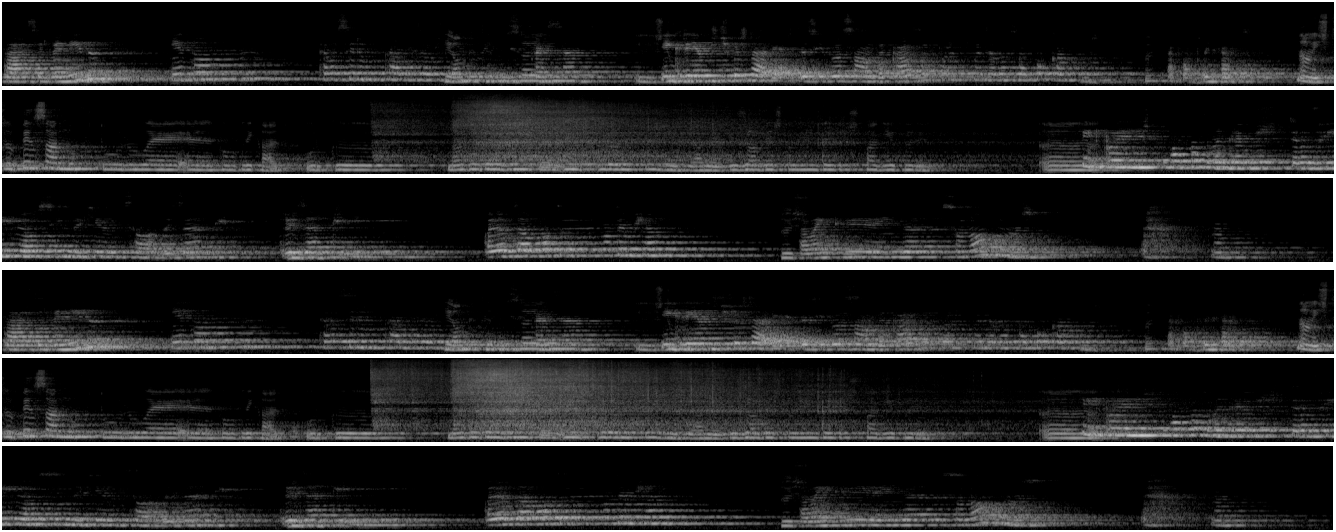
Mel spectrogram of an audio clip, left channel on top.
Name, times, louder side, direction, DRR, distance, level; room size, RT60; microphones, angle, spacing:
voice 1, 0.0-1.0 1.7-2.6 3.2-5.9 6.6-10.9 11.6-12.3 24.1-28.9 29.4-30.6 31.5-33.3 34.6-36.9 38.0-38.4 38.7-38.8, equal, 40° left, 1 dB, 6.2 m, -30 dB
voice 2, 4.4-5.8 6.3-6.8 7.2-7.5 11.4-11.6 11.9-12.0 12.9-17.2 17.8-22.7 23.7-24.3 29.5-29.9 34.4-34.7, equal, 5° left, 6 dB, 1.8 m, -34 dB
Hiss, 17.0-24.0 24.4-24.6, right 7 dB, 50° right, 2.4 m, -39 dB
30.0 x 25.5 x 7.2 m, 2.6 s
head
